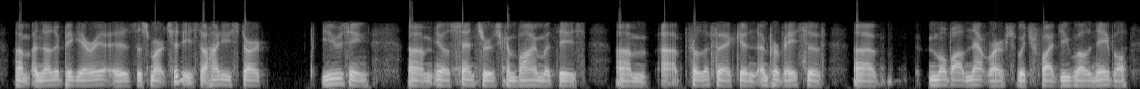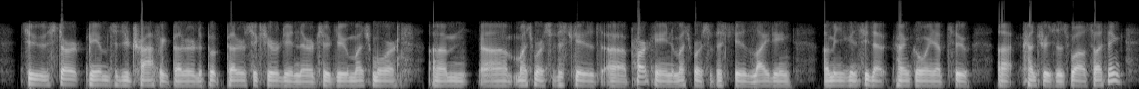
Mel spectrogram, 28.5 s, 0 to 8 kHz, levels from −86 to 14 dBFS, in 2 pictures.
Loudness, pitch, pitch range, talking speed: -17 LUFS, 100 Hz, 95-105 Hz, 175 wpm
